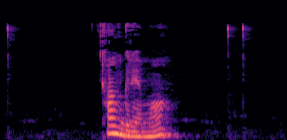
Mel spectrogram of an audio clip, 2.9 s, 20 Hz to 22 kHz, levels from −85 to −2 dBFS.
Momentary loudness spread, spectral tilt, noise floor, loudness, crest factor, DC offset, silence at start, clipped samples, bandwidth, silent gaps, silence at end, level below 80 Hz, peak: 17 LU; -6 dB/octave; -70 dBFS; -28 LUFS; 18 dB; under 0.1%; 1 s; under 0.1%; 11.5 kHz; none; 1.1 s; -64 dBFS; -12 dBFS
